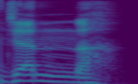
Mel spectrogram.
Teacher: Jannah, bila kita matikan dia akan berubah kepada bunyi ha. Jangan jannat. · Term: ta marbutah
